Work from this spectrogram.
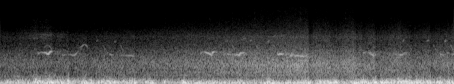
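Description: Strong wind gusting across an open golf course, a loud continuous rumbling roar buffeting close by, with faint bird calls far off.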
